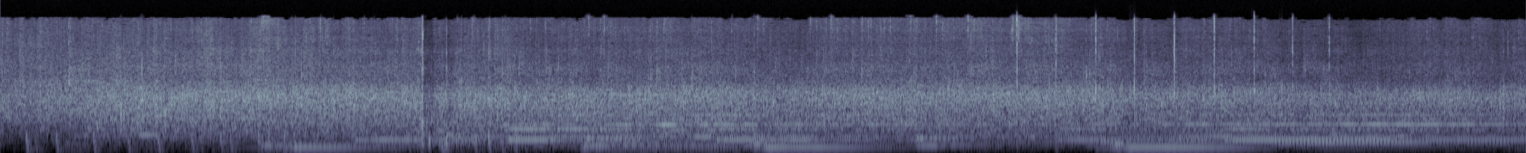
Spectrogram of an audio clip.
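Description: Audience applauding. About two seconds in, a small live ensemble with a cello starts playing: low held notes, with higher notes joining a little later.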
